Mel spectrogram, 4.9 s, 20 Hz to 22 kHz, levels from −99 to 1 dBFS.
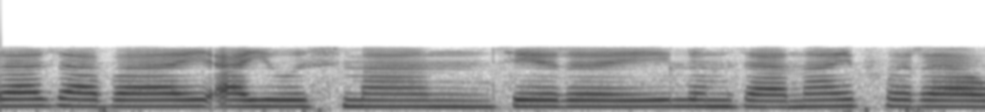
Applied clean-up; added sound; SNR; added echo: none; none; none; none.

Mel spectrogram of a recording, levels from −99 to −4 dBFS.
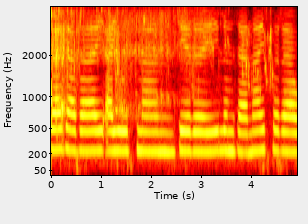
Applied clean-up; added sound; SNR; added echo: none; Liquid; 9 dB; none.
